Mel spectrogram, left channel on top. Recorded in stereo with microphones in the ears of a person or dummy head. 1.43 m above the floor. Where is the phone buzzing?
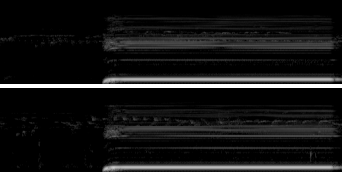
40° left (ahead or behind), 1.9 m.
